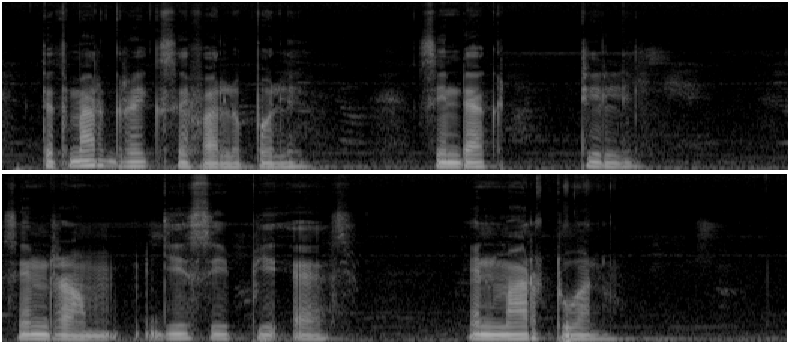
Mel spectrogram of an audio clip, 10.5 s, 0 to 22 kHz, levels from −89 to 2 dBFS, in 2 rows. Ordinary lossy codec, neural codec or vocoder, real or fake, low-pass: none; none; real; none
